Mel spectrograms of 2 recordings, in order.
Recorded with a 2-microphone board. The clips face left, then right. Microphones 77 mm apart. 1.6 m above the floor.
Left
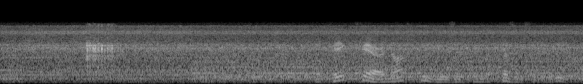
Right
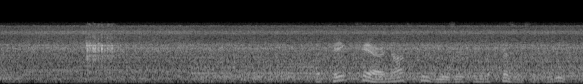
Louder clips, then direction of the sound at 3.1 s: Right 2 dB; 5° right (ahead or behind).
